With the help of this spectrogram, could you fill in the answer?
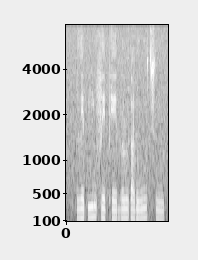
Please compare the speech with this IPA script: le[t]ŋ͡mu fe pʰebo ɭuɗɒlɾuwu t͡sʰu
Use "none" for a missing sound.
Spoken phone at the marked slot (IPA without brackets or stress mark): p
